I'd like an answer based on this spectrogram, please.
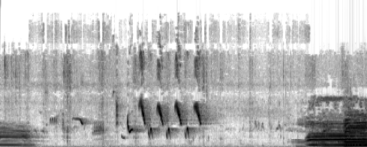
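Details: Cattle herd in a broad rice field: the tail of a moo opens, small birds chirp in short descending notes, then a loud rough bellowing moo starts at the close.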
